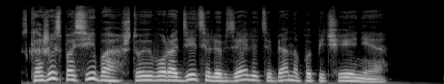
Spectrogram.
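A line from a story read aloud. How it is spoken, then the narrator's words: Sigh. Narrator (Russian): вздохнула Дафна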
